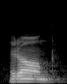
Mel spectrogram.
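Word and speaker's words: wrong: आपने देखा कि इन शब्दों के प्रथम अक्षर का शब्द में उच्चारण नहीं होता। अब इन शब्दों का उच्चारण करें। रॉन्ग, नो, नीटिंग, ऑनेस्ट, शाम।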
